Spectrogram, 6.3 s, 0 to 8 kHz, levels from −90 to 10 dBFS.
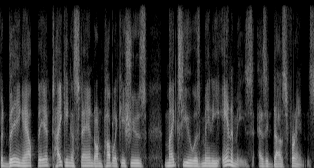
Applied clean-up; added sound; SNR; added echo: none; none; none; none.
